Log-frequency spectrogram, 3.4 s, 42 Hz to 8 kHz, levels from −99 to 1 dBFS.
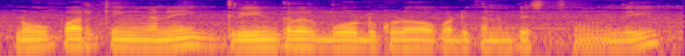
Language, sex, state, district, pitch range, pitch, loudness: Telugu, male, Telangana, Hyderabad, 100-105 Hz, 100 Hz, -18 LUFS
